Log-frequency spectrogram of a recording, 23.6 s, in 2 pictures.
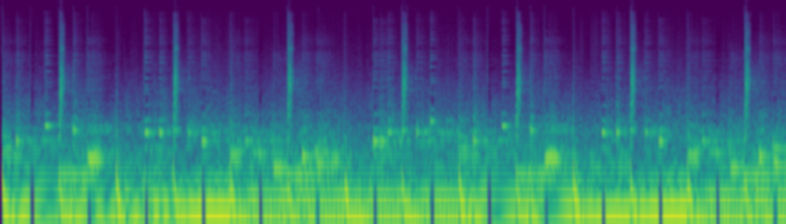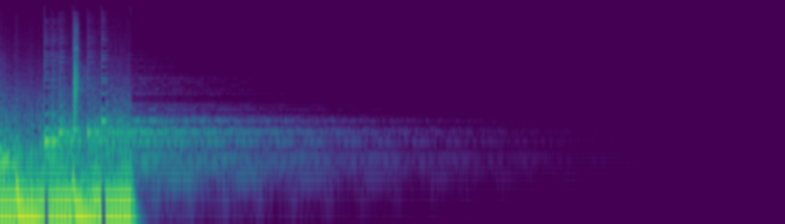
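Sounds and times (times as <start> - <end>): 
phonk music: 0.0 - 14.7.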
